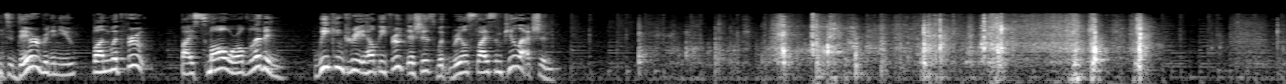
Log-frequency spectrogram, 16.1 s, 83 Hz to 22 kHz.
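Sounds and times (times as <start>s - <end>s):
scraping rustle: 8.0s - 14.4s.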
